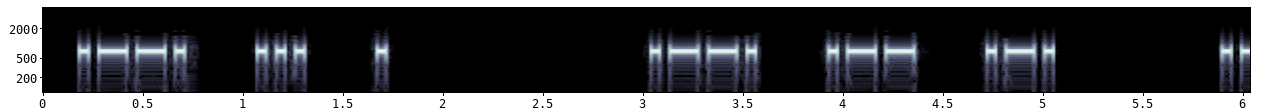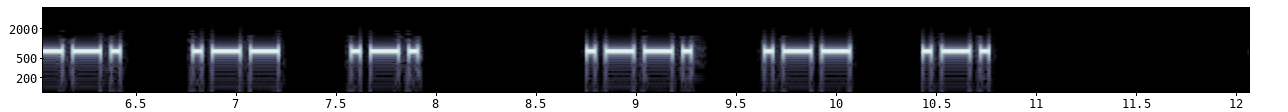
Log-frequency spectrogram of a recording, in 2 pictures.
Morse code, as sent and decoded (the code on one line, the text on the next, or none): .--. ... / .--. .-- .-. / .--. .-- .-. / .--. .-- .-.
PSE PWR PWR PWR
